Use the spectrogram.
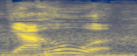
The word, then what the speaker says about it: Yahuwah: the just like the name here is yahuwah right you pronounce that yahuwah and he says oh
